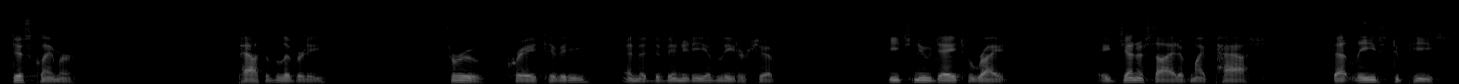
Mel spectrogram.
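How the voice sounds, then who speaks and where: A man performs spoken-word poetry in a deep, smooth voice. His phrasing is grave and measured, with a very slow pace. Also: a bit bright. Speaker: poet.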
